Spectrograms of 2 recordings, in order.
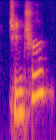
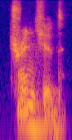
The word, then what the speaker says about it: Trenchard: It's Trenchard. Trenchard.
